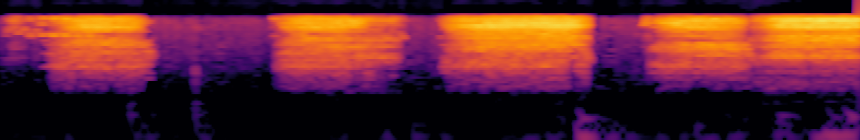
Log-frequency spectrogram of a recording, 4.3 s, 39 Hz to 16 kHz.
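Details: Rasping, breathy screeches from a barn owl at the nest with a mouse, 23 September 2019: about five hissing bursts, the later ones longer and running close together, with faint bumps underneath.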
